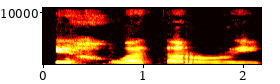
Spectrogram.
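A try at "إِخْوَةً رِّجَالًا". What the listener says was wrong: Terri, ter tipis karena masuk ke ri yang tipis. nggak boleh nggak boleh tebal, harus tipis. Ter, aslinya tan, ikhwatan rijalan menjadi ikhwater dan jangan baca ter, tapi terri. kurang tipis. Coba ter saja. Ri, ya ikhwaterri.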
